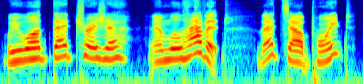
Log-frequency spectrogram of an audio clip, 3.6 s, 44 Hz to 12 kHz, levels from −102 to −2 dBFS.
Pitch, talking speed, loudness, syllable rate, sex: 240 Hz, 165 wpm, -18 LUFS, 4.4 syllables/s, female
